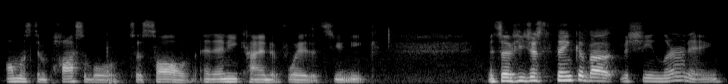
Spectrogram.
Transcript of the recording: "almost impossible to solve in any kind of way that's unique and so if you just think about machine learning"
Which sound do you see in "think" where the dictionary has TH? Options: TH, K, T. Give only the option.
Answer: TH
